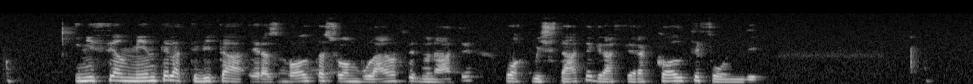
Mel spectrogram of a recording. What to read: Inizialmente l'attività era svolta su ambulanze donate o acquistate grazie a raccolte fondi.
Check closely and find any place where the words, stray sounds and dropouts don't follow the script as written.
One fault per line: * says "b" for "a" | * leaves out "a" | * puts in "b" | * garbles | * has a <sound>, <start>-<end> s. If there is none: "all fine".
all fine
